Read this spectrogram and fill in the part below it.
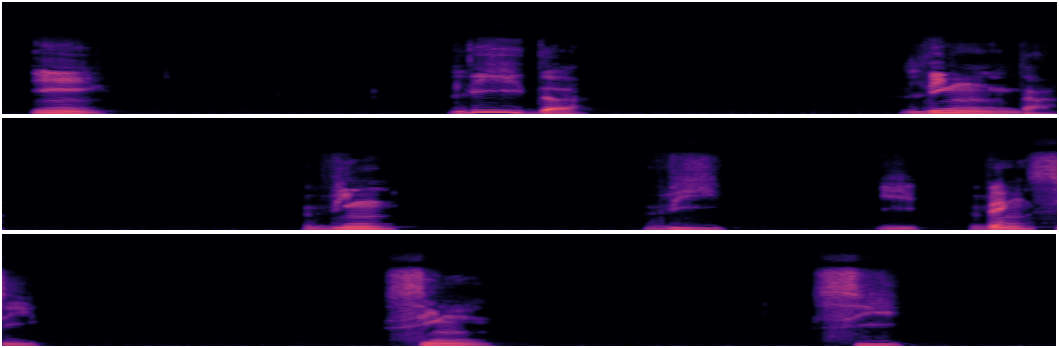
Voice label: nasal sounds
